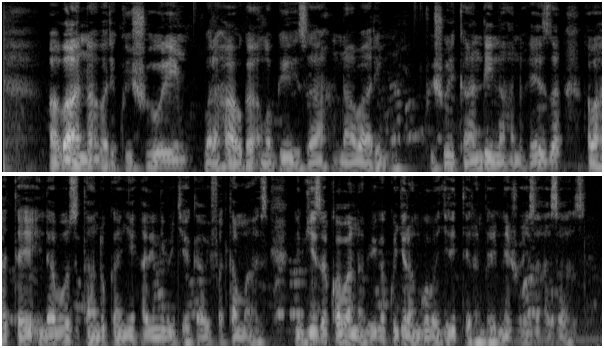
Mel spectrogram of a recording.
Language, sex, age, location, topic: Kinyarwanda, female, 18-24, Kigali, education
